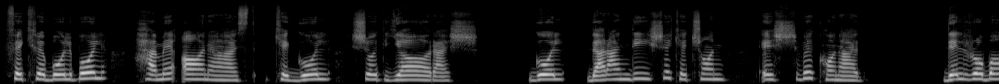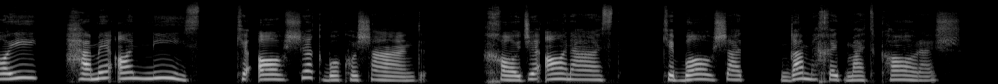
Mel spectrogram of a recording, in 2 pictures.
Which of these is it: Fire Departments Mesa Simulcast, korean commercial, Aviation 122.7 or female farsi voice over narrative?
female farsi voice over narrative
